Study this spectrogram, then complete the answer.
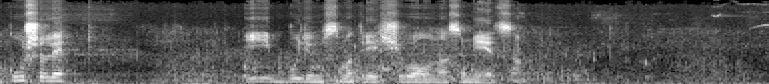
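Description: Air bubbles gurgle and rise underwater.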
